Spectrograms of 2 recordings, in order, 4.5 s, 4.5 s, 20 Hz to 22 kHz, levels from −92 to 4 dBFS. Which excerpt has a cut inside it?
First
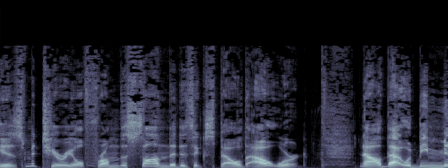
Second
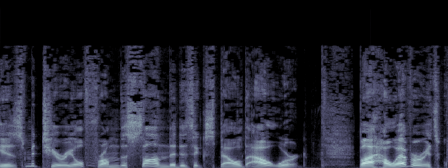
second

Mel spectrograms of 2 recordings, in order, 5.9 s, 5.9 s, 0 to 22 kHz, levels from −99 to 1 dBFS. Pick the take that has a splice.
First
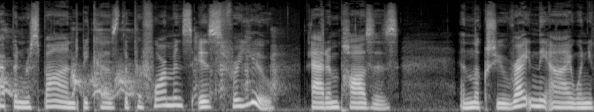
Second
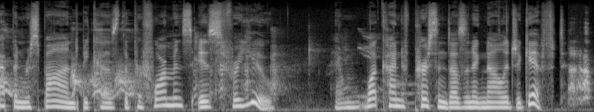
first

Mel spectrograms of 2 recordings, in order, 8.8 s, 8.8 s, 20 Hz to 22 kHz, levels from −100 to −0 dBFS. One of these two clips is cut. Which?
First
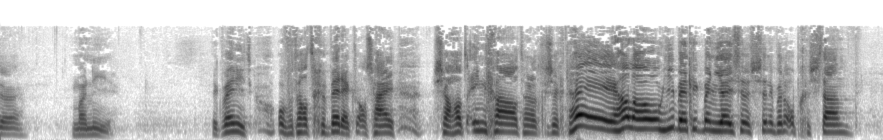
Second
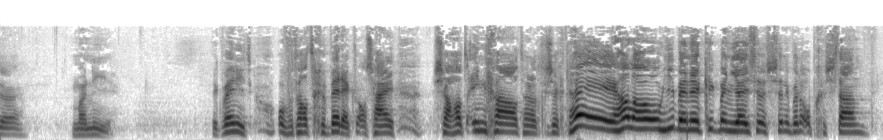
first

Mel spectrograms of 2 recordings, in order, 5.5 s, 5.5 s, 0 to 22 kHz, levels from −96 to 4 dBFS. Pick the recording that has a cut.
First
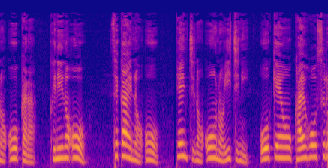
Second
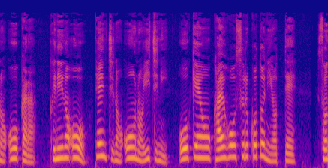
second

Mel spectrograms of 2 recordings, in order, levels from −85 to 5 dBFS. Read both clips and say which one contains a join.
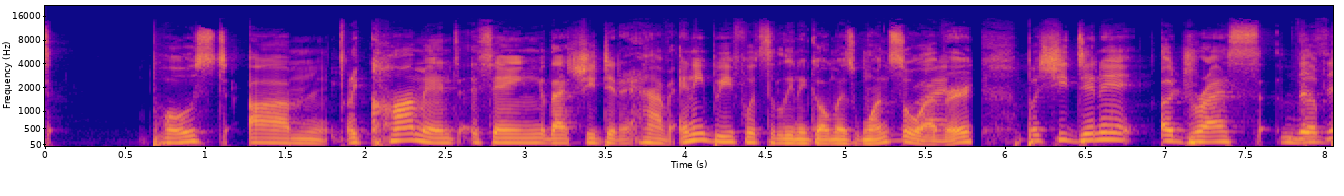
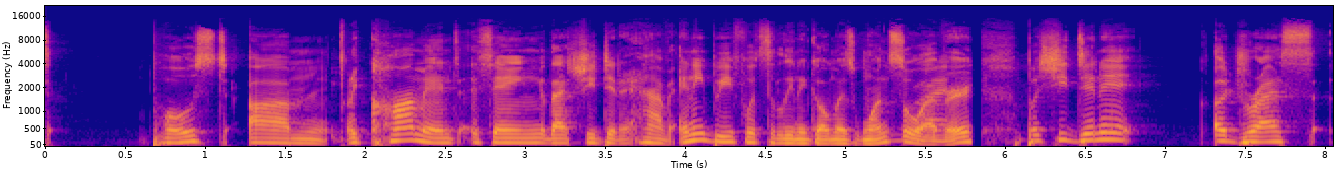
first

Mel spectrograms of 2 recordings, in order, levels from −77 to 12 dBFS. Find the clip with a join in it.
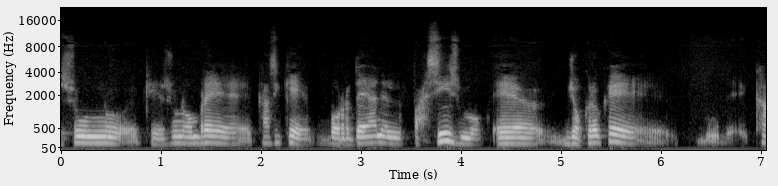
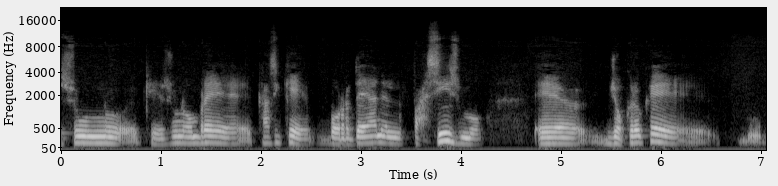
first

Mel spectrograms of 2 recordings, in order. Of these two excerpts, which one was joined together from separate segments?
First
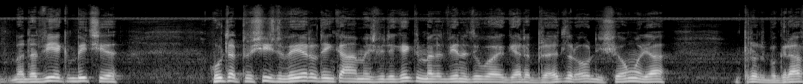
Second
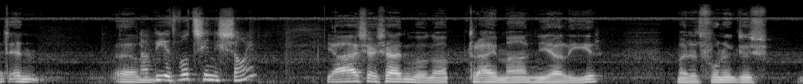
second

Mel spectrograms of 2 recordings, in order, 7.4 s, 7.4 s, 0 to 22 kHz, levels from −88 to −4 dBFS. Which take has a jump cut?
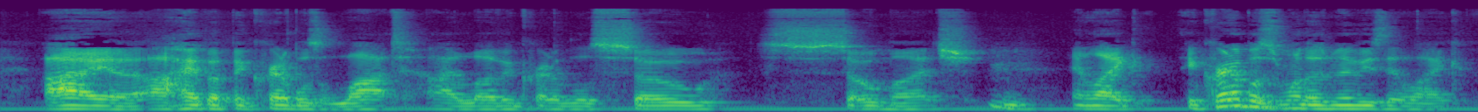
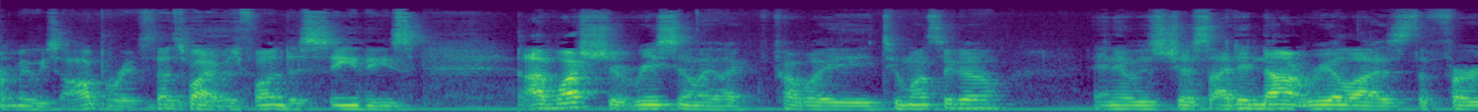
second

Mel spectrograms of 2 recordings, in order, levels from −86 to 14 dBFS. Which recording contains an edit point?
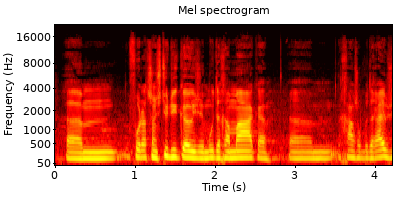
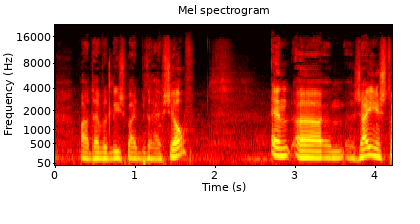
second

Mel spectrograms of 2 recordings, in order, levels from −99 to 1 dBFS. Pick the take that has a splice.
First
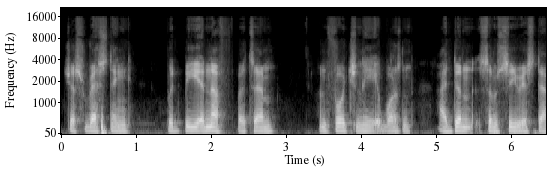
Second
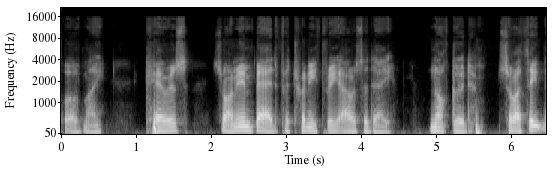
second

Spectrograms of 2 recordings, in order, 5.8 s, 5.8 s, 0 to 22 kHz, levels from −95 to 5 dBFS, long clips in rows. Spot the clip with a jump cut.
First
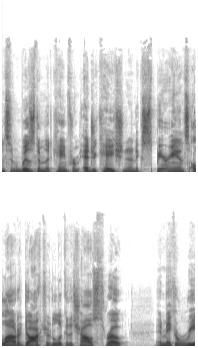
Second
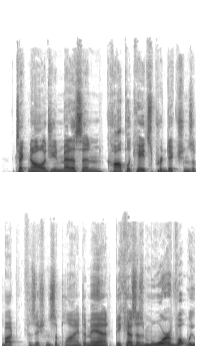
second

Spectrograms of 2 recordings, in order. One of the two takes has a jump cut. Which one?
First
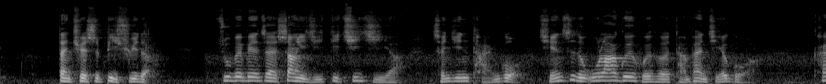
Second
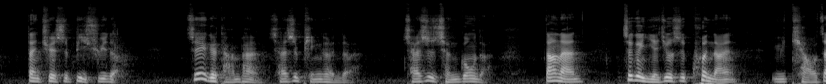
first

